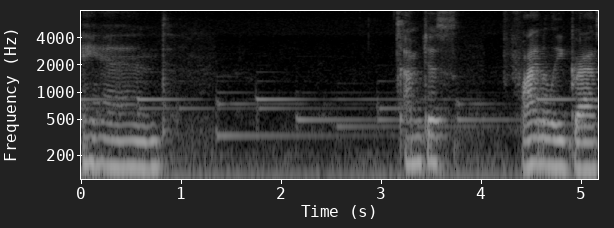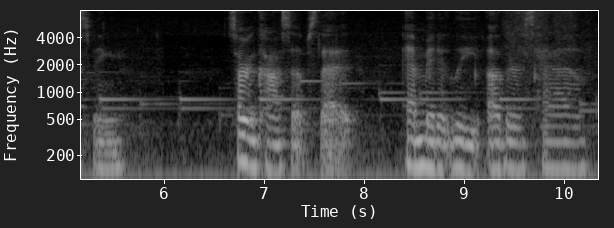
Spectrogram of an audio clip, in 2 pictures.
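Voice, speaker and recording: A woman in her thirties, hosting her own channel, talks reflectively from her bedroom in a halting, self-correcting way. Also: low-pitched, little pitch movement, over music. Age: 30s. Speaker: channel host. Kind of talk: personal vlog monologue.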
